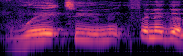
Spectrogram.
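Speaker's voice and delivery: ordinary delivery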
